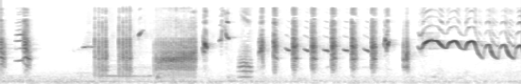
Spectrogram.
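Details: Javan myna lure song for getting a quiet bird to sing in the morning: scattered harsh squawks and a noisy burst, rapid sharp notes, then a looping wavering whistle.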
